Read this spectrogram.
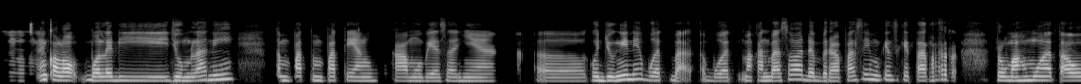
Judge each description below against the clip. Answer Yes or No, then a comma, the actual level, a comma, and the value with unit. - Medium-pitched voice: Yes, medium, 180 Hz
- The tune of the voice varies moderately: No, narrow, 1.7 semitones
